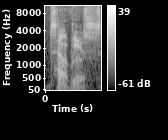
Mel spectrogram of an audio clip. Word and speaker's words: Stavros: Just say Stavros.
